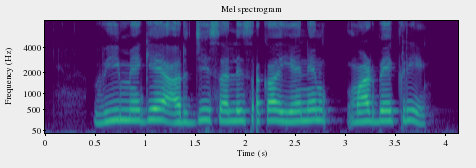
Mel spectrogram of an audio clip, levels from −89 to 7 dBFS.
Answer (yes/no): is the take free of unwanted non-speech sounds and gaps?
no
